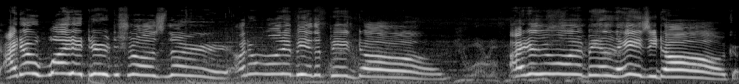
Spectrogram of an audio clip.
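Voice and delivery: hammed-up weepy whine; fake crying. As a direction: blubber like a kid refusing chores. Whining about adult chores.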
